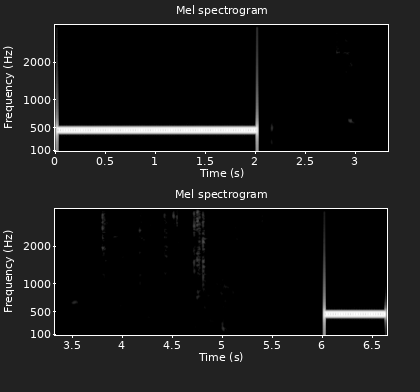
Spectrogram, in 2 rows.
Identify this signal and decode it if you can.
Ringback tone (North America), 440 + 480 Hz.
